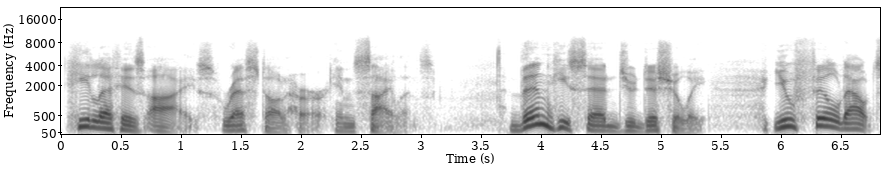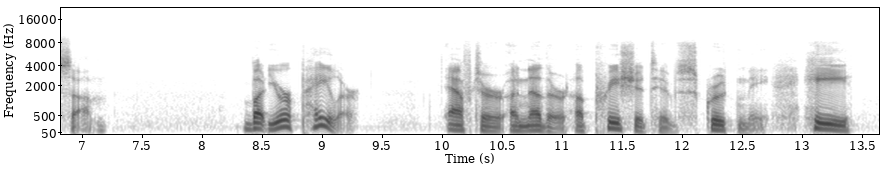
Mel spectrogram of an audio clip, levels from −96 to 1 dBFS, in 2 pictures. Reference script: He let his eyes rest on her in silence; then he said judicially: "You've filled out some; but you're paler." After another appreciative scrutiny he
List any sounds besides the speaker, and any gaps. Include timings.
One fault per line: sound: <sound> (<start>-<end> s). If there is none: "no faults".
no faults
